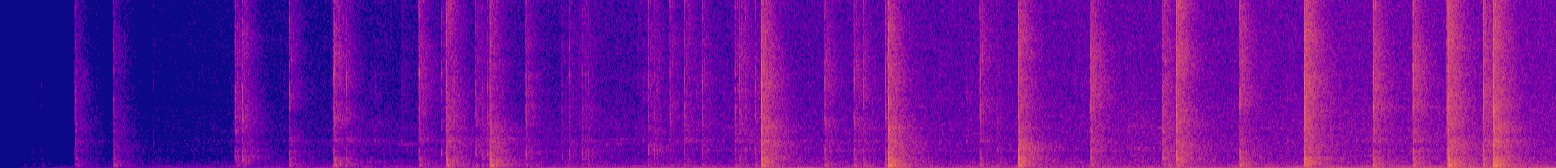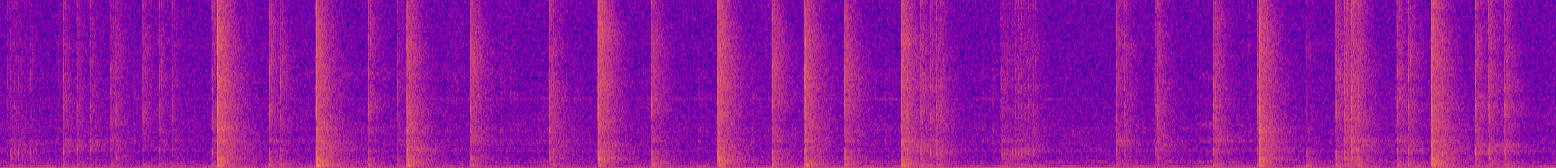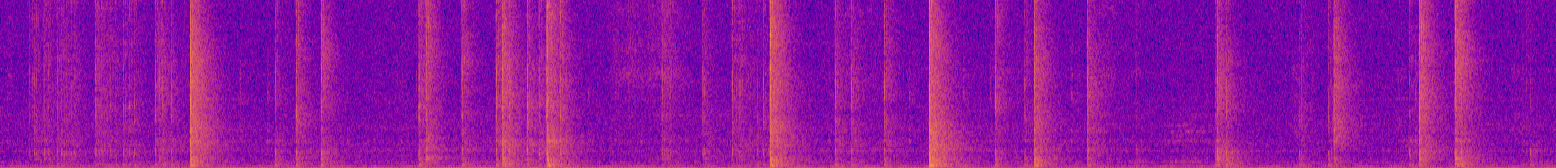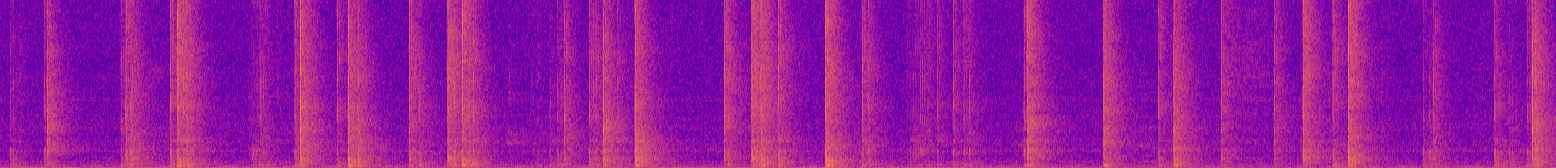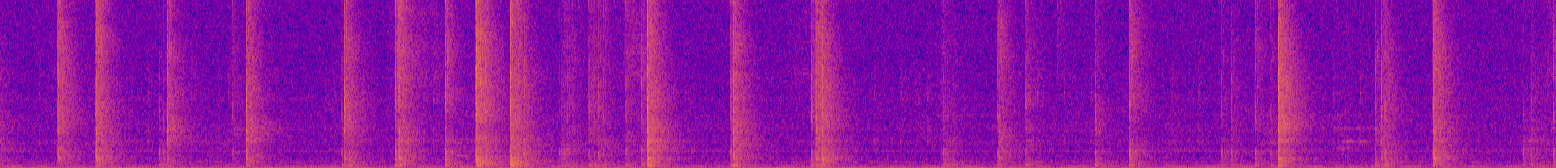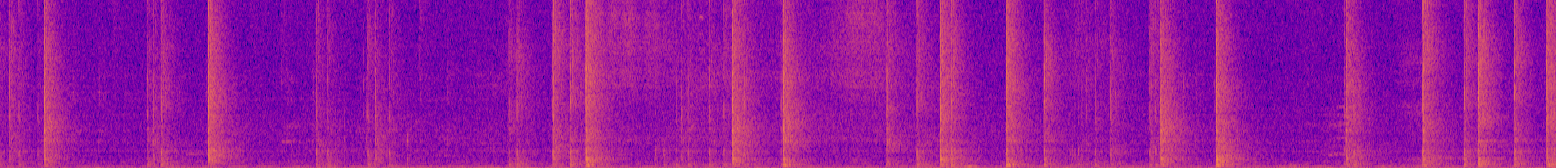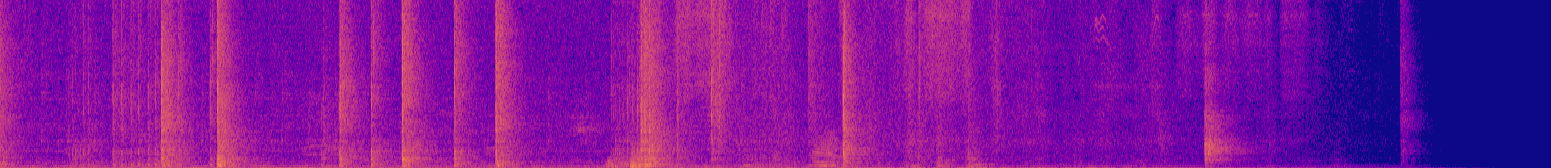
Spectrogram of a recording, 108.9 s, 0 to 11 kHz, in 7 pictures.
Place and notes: {"title": "Floorboards inside Fairchild House, New Orleans, Louisiana - Creaky Floorboards, NOLA", "date": "2012-09-05 17:00:00", "description": "If only I had brought contact mics. Creaky floorboards, ceiling fan, bare feet, annoyed resident.\nCA-14(quasi banaural) > Tascam DR100 MK2", "latitude": "29.94", "longitude": "-90.08", "altitude": "6", "timezone": "America/Chicago"}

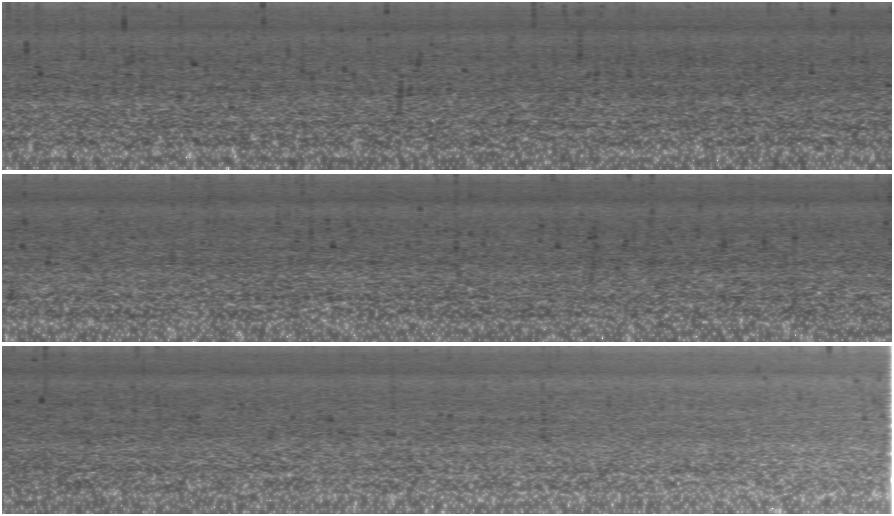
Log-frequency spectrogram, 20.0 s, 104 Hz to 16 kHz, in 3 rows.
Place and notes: {"title": "Garrison, NY, USA - Indian Brook Falls", "date": "2020-02-29 12:40:00", "description": "Indian Brook Falls.", "latitude": "41.40", "longitude": "-73.93", "altitude": "92", "timezone": "America/New_York"}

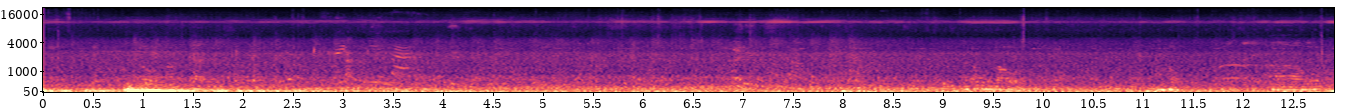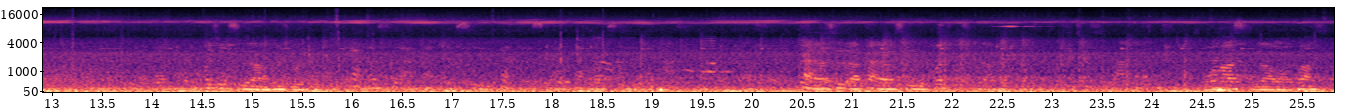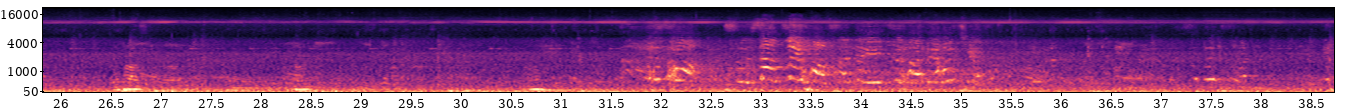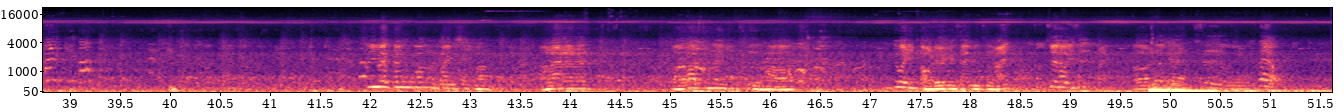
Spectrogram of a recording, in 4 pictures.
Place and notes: {"title": "Freedom Square, Taiwan - drums", "date": "2013-05-24 20:47:00", "description": "Distant drums being rehearsal, Sony PCM D50 + Soundman OKM II", "latitude": "25.04", "longitude": "121.52", "altitude": "8", "timezone": "Asia/Taipei"}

